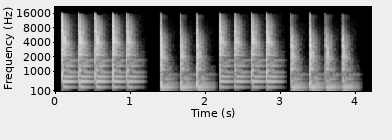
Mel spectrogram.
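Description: A pitched, organic-sounding percussion sample played in a fast repeating pattern, about four to five hits a second with two brief breaks. Each hit has a sharp attack and a clear ringing tone: a single-note tribal percussion lead for a techno drop.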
